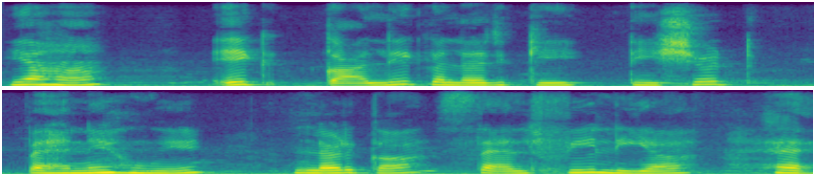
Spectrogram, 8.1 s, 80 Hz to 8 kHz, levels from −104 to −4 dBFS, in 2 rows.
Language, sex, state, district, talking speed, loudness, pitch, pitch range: Hindi, female, Madhya Pradesh, Dhar, 95 wpm, -17 LUFS, 230 Hz, 220-250 Hz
